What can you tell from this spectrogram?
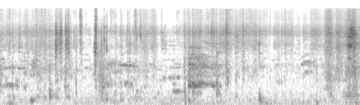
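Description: A chrome angle valve being screwed by hand into a threaded wall fitting, giving light metal clicks and scrapes, with a few short high squeaks.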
